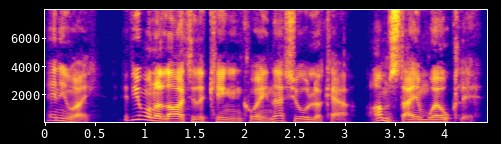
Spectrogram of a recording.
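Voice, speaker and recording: A sly, cheeky lowborn sidekick played by a man with a British accent in an audio comedy. He talks in chummy slang, and his slightly high voice bounces around with lively inflection. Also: fairly quick. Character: cheeky lowly male castle guest, chummy and sly. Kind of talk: comedy audio drama acting.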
